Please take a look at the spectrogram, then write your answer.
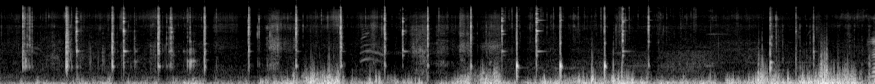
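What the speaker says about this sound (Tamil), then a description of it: "அசோக மரப்பட்டை 3 துண்டு எடுத்து நல்லா இடிச்சுக்கோங்க." Ashoka tree bark being pounded in preparation for a herbal decoction, giving a series of sharp, irregular knocks and clinks, close and fairly loud, with no talk over them.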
